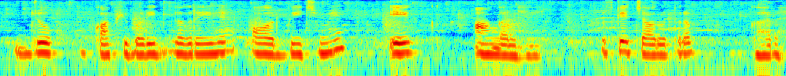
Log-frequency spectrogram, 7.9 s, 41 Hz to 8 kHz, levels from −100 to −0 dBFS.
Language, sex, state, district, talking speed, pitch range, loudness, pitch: Hindi, female, Bihar, East Champaran, 130 wpm, 185-205 Hz, -18 LUFS, 195 Hz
